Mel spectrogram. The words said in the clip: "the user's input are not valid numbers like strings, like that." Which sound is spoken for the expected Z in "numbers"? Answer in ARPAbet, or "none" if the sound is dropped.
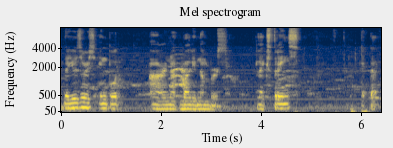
S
